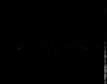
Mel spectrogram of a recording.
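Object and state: Piece of wood, knocked.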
